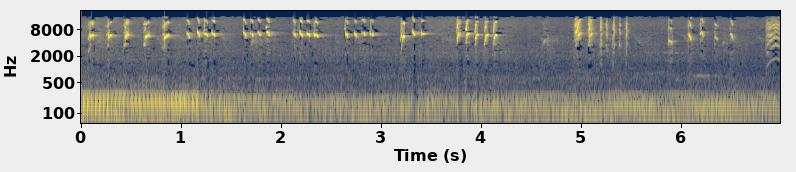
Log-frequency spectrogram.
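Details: Sunbird singing vigorously with a full set of fill-in phrases, used to prompt other birds to sing: rapid high thin chirps and short sweeping notes in quick bursts over a steady low hum.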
